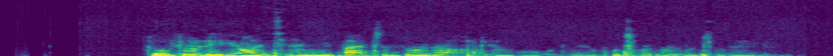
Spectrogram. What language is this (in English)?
Chinese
